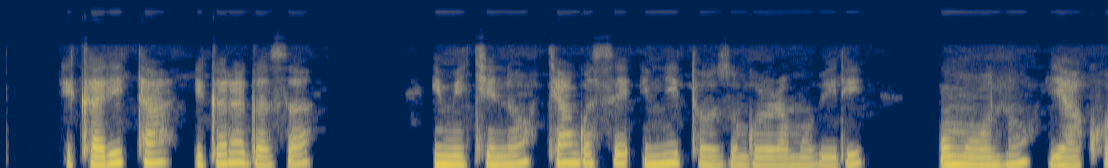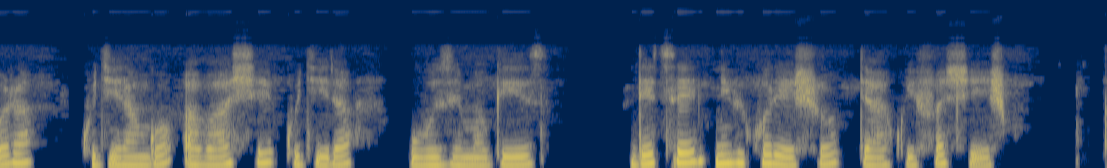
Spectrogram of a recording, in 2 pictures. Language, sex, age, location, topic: Kinyarwanda, female, 25-35, Kigali, health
